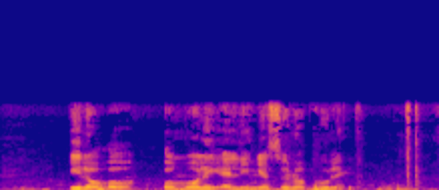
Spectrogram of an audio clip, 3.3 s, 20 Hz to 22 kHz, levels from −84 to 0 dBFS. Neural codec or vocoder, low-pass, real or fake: none; 9.9 kHz; real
